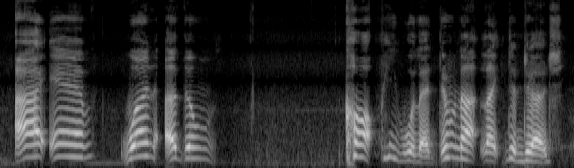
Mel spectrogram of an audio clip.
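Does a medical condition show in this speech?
Yes: cerebral palsy; several unnoticed strokes.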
